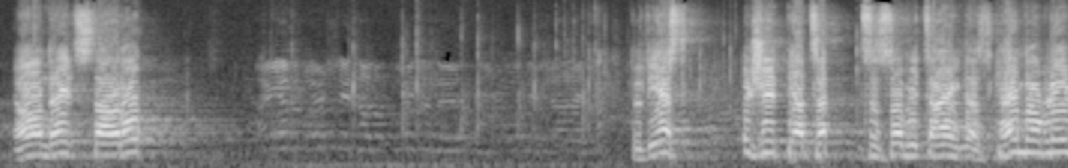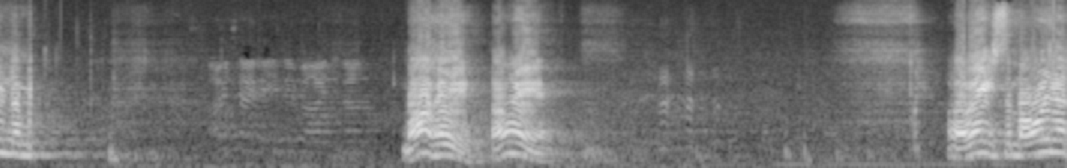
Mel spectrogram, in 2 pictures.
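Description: A man speaks loudly in short bursts through a microphone and loudspeaker outdoors.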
